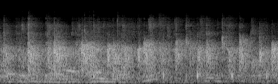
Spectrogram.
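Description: An audience at a stand-up comedy show claps in a dense, steady wash of applause, with scattered voices mixed in.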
